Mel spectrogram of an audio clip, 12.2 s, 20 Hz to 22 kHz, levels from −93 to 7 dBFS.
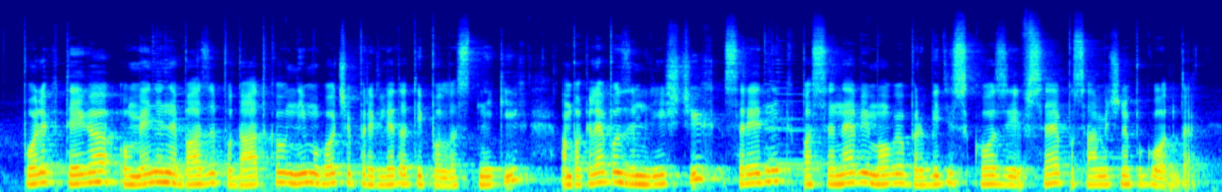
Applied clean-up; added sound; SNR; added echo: none; Plucked string instrument; 17 dB; none.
